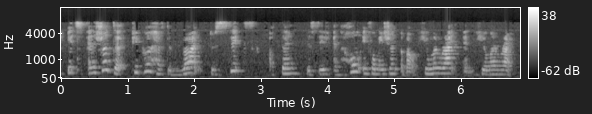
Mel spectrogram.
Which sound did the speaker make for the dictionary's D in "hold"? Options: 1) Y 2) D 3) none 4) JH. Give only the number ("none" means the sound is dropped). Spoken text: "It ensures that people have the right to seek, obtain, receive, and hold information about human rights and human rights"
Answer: 3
